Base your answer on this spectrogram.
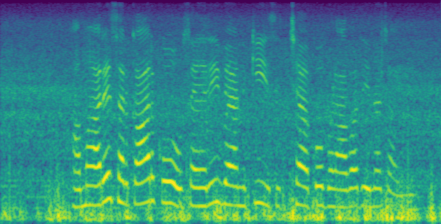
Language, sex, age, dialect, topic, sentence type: Hindi, female, 60-100, Kanauji Braj Bhasha, agriculture, statement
